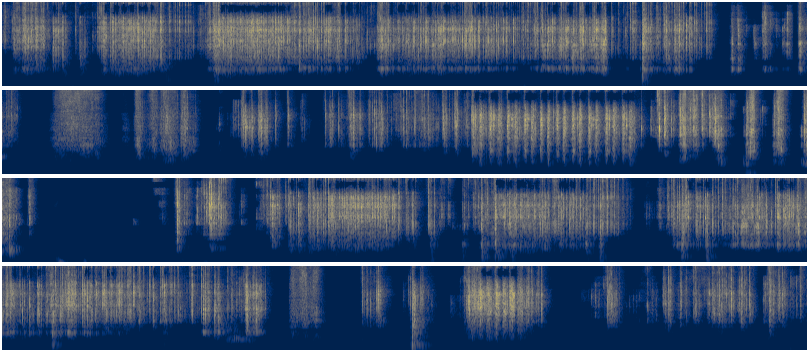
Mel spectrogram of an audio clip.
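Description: Small hard round candy balls pouring out of a plastic jar into a dish heaped with more candy balls, making a dense clattering rattle. The pours come as several long streams separated by short pauses, with a few single clicks in between.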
